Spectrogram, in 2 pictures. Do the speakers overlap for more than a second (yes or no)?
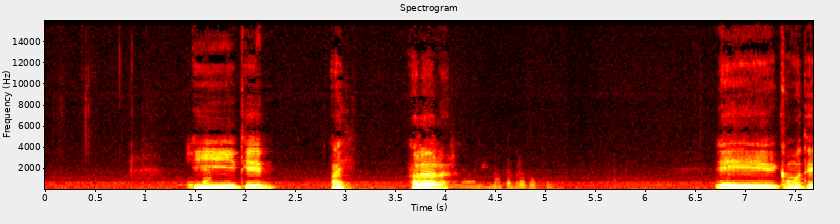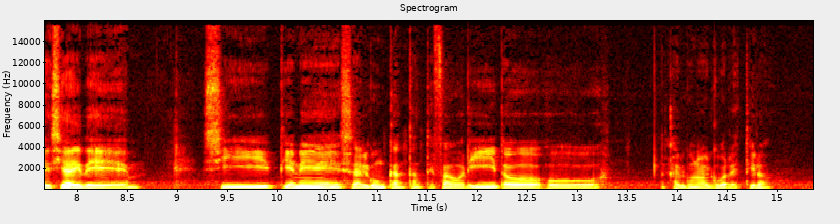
no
